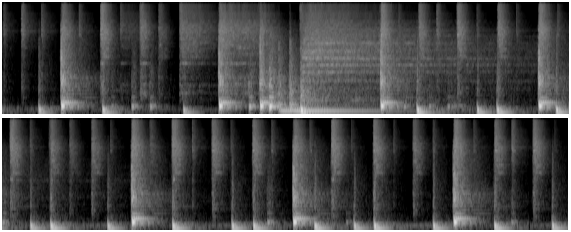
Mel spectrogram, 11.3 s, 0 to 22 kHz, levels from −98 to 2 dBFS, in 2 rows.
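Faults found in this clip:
Nothing to flag on this music clip; it all sounds fine from beginning to end.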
